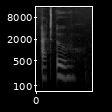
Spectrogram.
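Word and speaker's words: at.óow: And in the introduction, there's a really beautiful explanation of at-u, and it's spelled A-T period, O with a accent mark, O-W, at-u.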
